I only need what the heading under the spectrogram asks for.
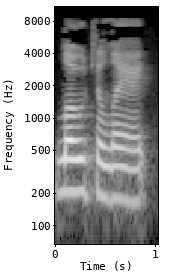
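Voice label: "LOW DELAY", English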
